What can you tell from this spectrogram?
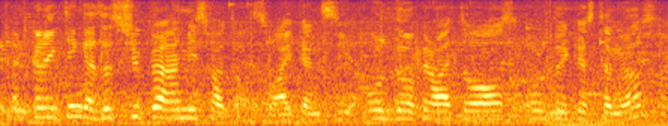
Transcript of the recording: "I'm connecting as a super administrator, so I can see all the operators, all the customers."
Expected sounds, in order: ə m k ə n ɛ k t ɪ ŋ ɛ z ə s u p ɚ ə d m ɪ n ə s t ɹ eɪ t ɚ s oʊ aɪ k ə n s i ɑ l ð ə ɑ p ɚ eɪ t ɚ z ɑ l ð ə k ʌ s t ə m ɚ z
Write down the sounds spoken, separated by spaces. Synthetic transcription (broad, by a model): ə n k ə n ɛ k t ɪ ŋ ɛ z ə s u p ɚ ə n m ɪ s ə t ɔ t s oʊ aɪ k ə n s i ɑ l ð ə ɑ p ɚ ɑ t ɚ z ɑ l ð ə k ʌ s t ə m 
